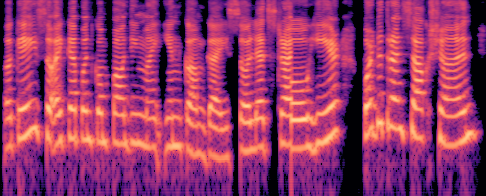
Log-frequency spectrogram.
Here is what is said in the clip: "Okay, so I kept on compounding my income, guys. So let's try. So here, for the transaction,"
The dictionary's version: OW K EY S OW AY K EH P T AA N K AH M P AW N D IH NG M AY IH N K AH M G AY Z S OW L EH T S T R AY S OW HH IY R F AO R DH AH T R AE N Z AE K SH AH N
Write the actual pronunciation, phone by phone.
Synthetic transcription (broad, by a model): OW K EY S OW AY K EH P AA N K AH M P AW N D IH NG M AY IH N K AH M G AY S OW L EH T S T R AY HH IY R F AO R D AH T R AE N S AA K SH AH N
